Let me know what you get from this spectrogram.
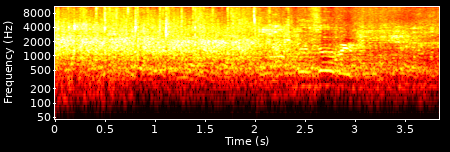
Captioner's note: applause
